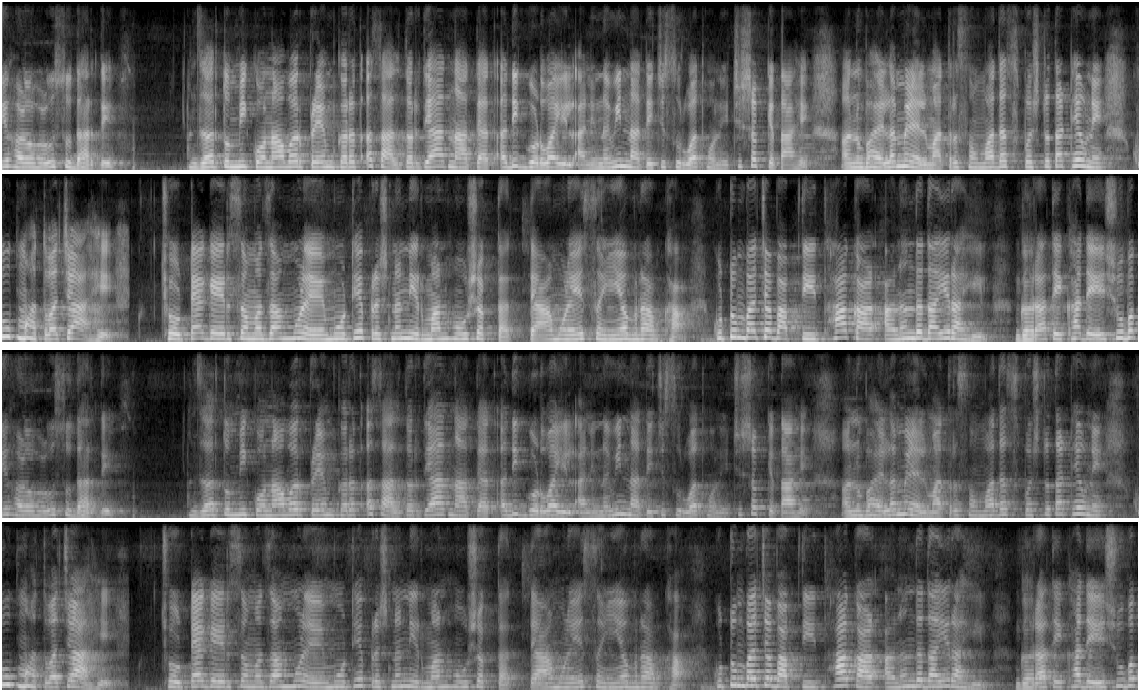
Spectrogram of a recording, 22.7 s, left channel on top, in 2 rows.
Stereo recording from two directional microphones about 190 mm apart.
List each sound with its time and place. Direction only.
0.0 s a woman's voice: 25° left (ahead or behind)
